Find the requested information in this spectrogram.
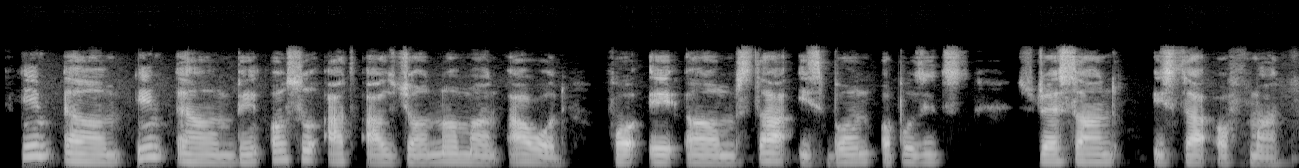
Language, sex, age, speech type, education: Nigerian Pidgin, male, 15-29, spontaneous, tertiary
